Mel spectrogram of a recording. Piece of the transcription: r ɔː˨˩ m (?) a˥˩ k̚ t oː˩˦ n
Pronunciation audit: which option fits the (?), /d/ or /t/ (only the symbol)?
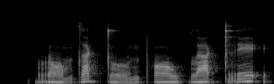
t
